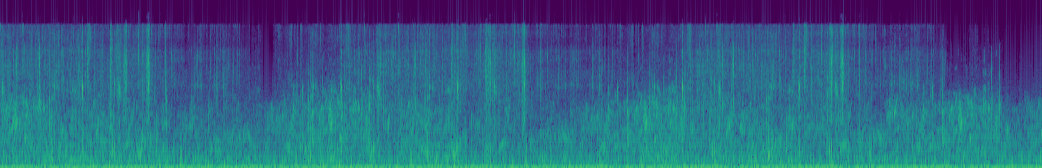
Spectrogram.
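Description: A shark chomps on prey underwater.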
